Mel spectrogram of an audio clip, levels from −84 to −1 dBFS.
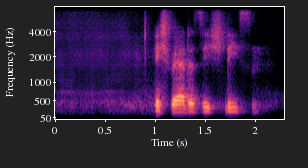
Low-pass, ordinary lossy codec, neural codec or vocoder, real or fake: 7.2 kHz; none; codec, 24 kHz, 0.9 kbps, DualCodec; fake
